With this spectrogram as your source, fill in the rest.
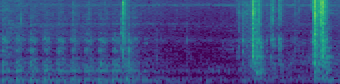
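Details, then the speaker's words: Renault Duster petrol automatic that sometimes won't start after being driven and parked: steady starter churning about a second without catching, then a clunk; long crank from fuel pump leaking pressure back to the tank. "വണ്ടി start ആവാതെ cranking മാത്രമേ ഉണ്ടാവുുള്ളൂ"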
